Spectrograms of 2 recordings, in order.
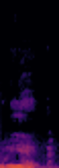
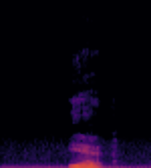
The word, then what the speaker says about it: ياء: Again, and finally the letter yeah, yeah, yeah. It is like the letter y in the word yes. Yeah, yeah, yeah.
